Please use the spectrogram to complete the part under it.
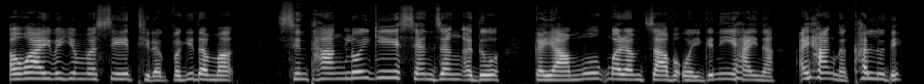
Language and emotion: Manipuri, surprised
